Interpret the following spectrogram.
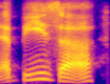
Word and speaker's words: Ibiza: And what happened is Johnny ended up spending several months in Ibiza and elsewhere vacationing on a boat with Saudi princes. You have a good Catalan pronunciation.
